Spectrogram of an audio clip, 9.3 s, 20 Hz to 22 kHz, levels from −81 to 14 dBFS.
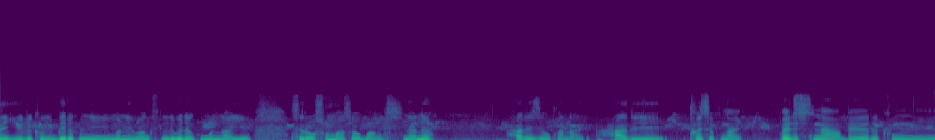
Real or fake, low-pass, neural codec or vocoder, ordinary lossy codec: real; 7.2 kHz; none; none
